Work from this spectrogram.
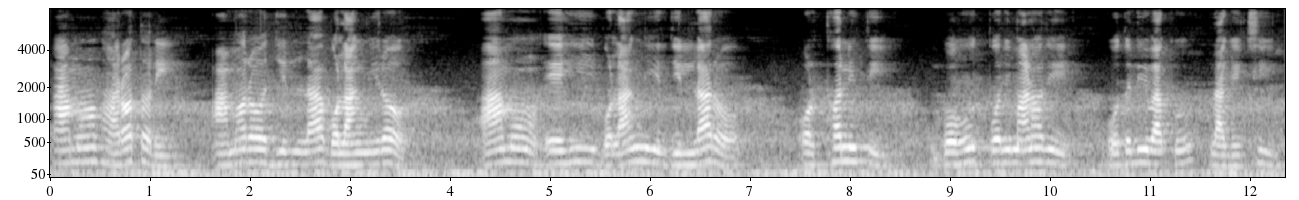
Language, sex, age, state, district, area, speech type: Odia, female, 45-60, Odisha, Balangir, urban, spontaneous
